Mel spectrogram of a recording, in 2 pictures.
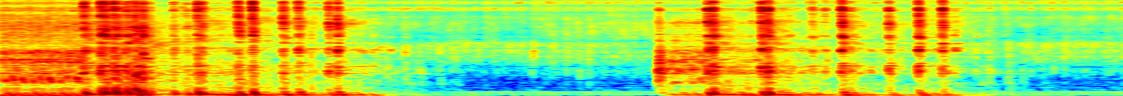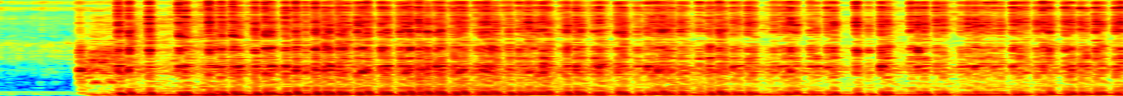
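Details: Boat outboard motor started after sitting about a couple of months: a couple of short bursts, then catches and holds a steady even run with no misses or knocks; motor ran good.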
